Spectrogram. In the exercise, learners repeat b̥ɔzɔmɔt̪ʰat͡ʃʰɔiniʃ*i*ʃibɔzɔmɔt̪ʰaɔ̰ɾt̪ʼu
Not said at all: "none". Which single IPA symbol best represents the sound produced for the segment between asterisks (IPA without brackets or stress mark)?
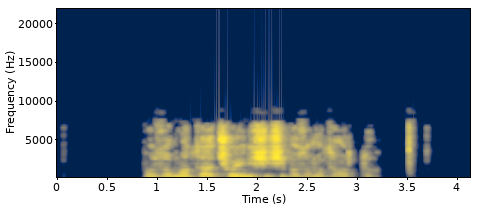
i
